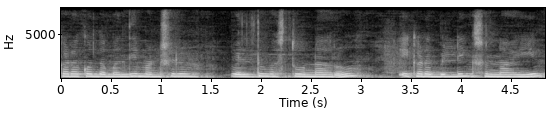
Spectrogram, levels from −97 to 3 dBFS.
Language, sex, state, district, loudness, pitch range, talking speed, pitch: Telugu, female, Telangana, Hyderabad, -11 LUFS, 235-255 Hz, 110 wpm, 245 Hz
